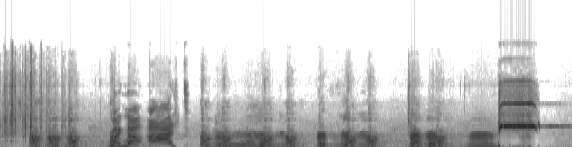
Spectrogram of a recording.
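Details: Dobermann aged eight years six months barking during attack training on command: a run of loud, pitched, arching barks and yelping cries in quick bursts with short gaps, ending in a brief electronic beep.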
